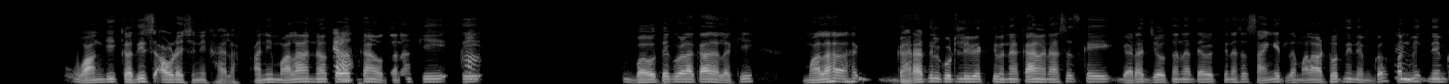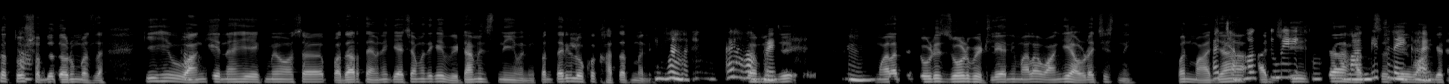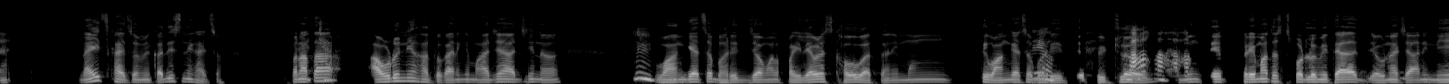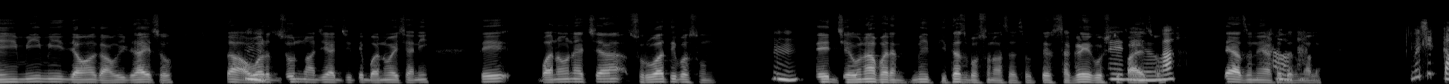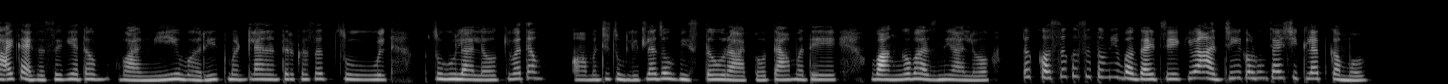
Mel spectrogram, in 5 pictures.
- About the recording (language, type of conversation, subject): Marathi, podcast, तुझ्या आजी-आजोबांच्या स्वयंपाकातली सर्वात स्मरणीय गोष्ट कोणती?
- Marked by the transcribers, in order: other background noise; laughing while speaking: "मला"; other noise; unintelligible speech; tapping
